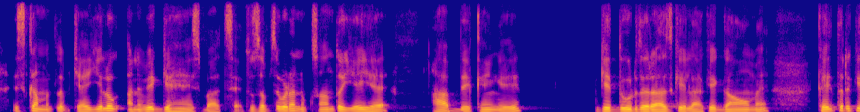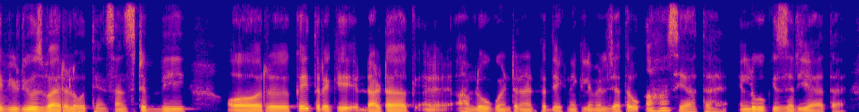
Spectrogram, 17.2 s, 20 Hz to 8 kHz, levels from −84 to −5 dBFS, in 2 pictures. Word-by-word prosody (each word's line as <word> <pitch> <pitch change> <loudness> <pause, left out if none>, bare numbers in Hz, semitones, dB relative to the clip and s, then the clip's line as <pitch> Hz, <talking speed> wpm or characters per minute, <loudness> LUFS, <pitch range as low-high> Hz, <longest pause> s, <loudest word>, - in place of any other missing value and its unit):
इसका 145 - +1
मतलब 110 -3 -4
क्या 110 - 0
है? 115 - +2
ये 130 +5 +1
लोग 155 0 +2
अनविज्ञ 120 +2 +1
हैं 100 -1 -3
इस 95 - -5
बात 90 -2 -3
से, - - -3
तो 115 - -10
सबसे 125 +4 0
बड़ा 140 +1 +5
नुकसान 120 -1 -4
तो 140 - +4
यही 115 +1 +2
है। 105 -1 +1 0.5
आप 130 +3 +1
देखेंगे, 110 0 -1 0.9
कि 120 - +6
दूर-दराज 115 -1 +4
के - - +2
इलाके, 100 +3 0
गाँव 105 0 0
में 110 +3 -2 0.5
कई 130 - +5
तरह 150 +2 0
के 150 - +4
वीडियोज़ 120 +4 +4
वायरल 105 -2 +5
होते 95 0 -2
हैं, 90 - -9
सेंसिटिव 105 +8 -1
भी 135 +2 -1 0.5
और 105 +1 +5 0.3
कई 145 +1 +5
तरह 135 -6 0
के 120 -1 +3 0.2
डाटा 105 +1 +3
अ, 110 +2 -9
हम 110 0 -5
लोगों 110 -1 +2
को 115 +1 -2
इंटरनेट 105 -1 -4
पे - - -2
देखने 105 0 -5
के 105 - -11
लिए 105 - -3
मिल 105 0 -4
जाता 110 +5 -1
है, - - +3
वो - - -3
कहाँ 145 +4 -2
से 155 -9 -1
आता 95 0 -6
है? - - -15 0.2
इन 125 - 0
लोगों 135 0 +3
के 135 +1 -4
जरिए 105 -2 -1
आता 90 - -8
है। - - -15
110 Hz, 220 wpm, -23 LUFS, 105-125 Hz, 0.9 s, कि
